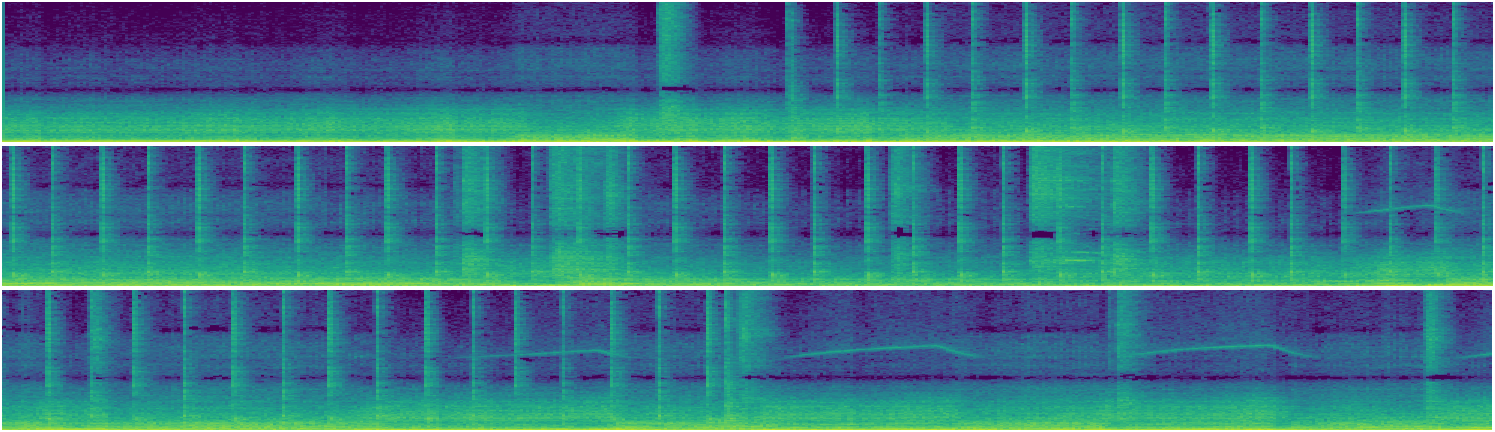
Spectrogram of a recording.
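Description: A turn signal ticks rapidly in a truck cab.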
